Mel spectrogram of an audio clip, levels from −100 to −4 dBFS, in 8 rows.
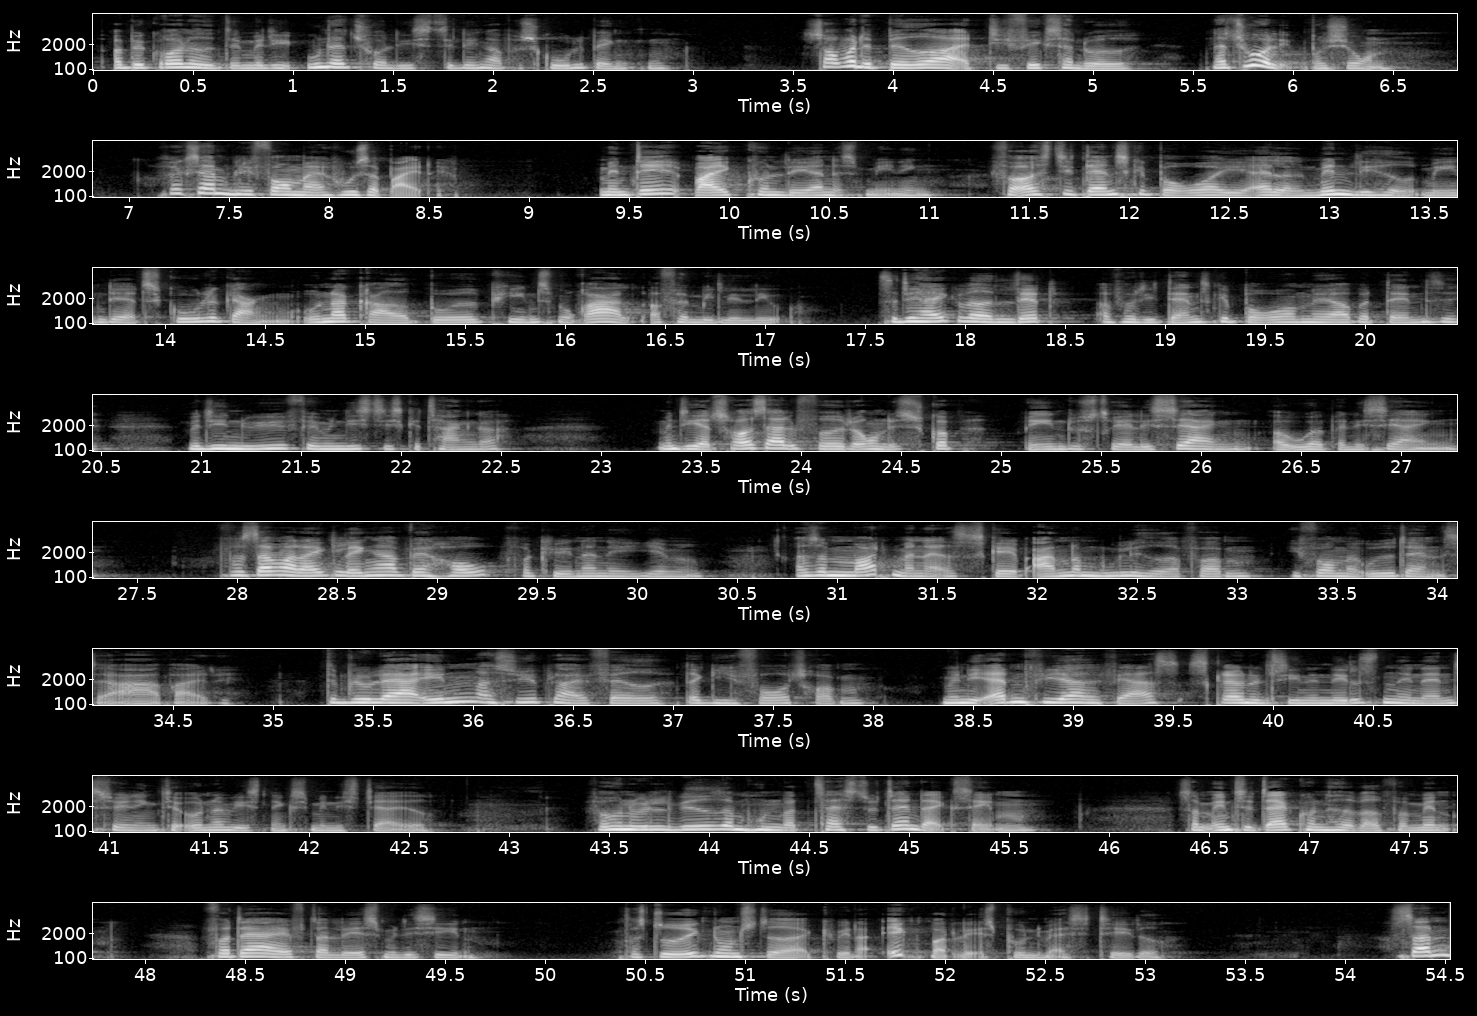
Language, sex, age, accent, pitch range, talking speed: Danish, female, 20-39, native, 165-205 Hz, 175 wpm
